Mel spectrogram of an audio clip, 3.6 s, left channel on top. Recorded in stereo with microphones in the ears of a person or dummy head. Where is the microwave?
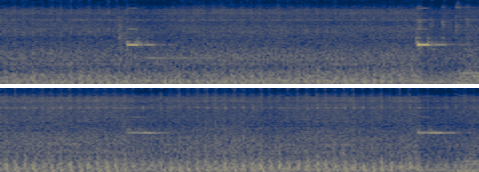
45° left (ahead or behind), 1.5 m.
